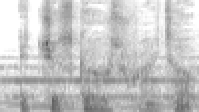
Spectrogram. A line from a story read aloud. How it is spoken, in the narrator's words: he whispered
